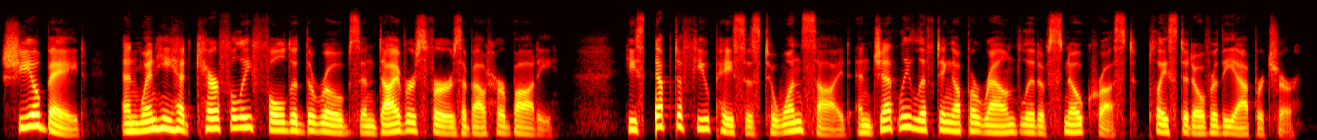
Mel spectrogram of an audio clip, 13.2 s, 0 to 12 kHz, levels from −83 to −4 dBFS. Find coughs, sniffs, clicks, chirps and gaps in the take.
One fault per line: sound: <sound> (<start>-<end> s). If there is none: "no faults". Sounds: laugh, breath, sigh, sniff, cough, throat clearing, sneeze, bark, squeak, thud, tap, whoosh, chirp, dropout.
sound: dropout (6.4-6.6 s)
